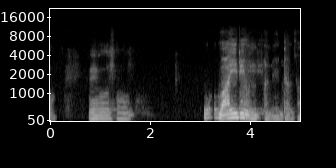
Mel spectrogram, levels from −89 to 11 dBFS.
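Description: Throughout the speech, an echo with no canceller trails every phrase. The far end's loudspeaker feeds its microphone, returning the talker about 24 dB down and around 0.4 s late, thin. Spectrograms show faint, delayed copies of each syllable's harmonics.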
